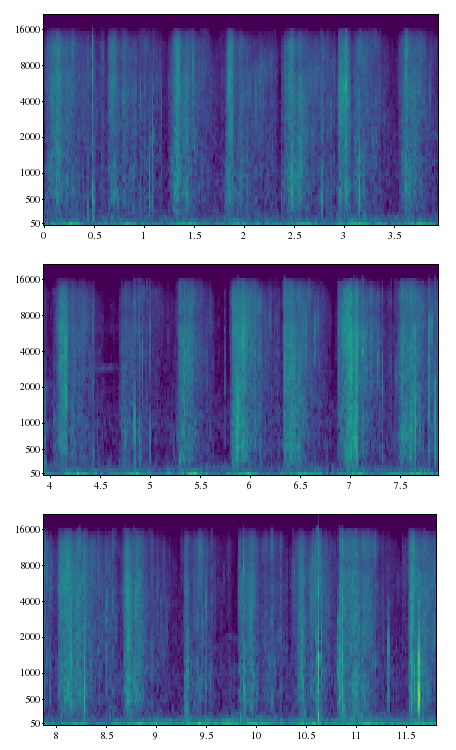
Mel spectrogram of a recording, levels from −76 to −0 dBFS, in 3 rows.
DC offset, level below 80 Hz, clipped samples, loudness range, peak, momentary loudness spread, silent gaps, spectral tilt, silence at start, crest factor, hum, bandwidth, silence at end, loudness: under 0.1%; -42 dBFS; under 0.1%; 4 LU; 0 dBFS; 12 LU; none; -0.5 dB/octave; 0 s; 30 dB; none; 17 kHz; 0 s; -28 LUFS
